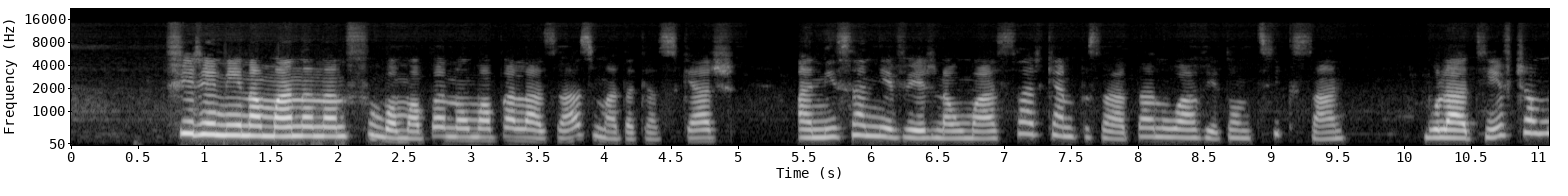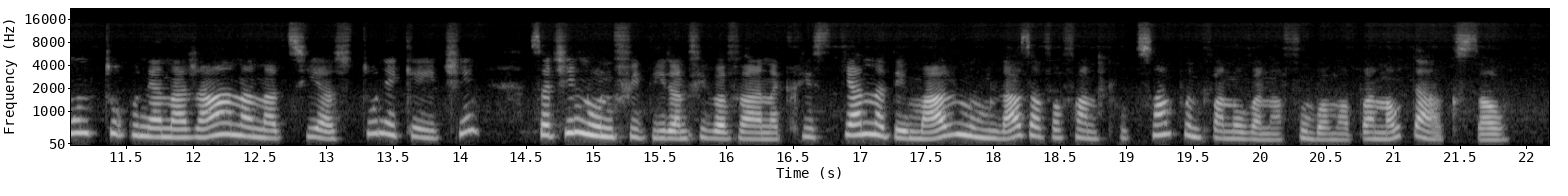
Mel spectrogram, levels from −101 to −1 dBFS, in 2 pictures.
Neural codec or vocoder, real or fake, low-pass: none; real; 14.4 kHz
